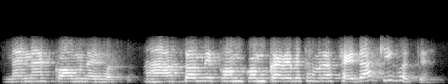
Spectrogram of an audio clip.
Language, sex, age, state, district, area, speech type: Maithili, female, 18-30, Bihar, Samastipur, urban, conversation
